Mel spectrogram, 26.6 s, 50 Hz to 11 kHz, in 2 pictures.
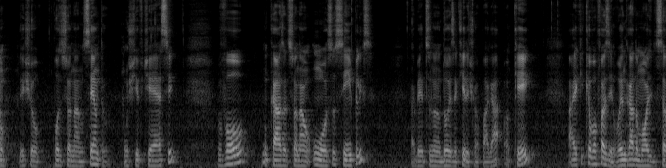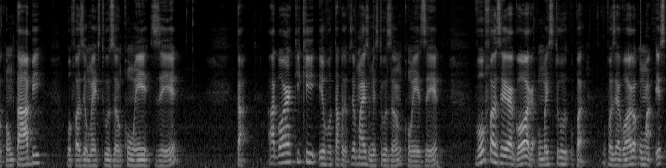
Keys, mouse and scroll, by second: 1.0 shift+s, 5.6 shift+a, 8.1 right click, 8.8 x, 9.8-11.0 scroll up 6, 11.0 right click, 11.8 Tab, 13.4 shift+scroll up 5, 14.2 e, 17.6 scroll up 1, 17.9 scroll down 3, 20.4 e.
